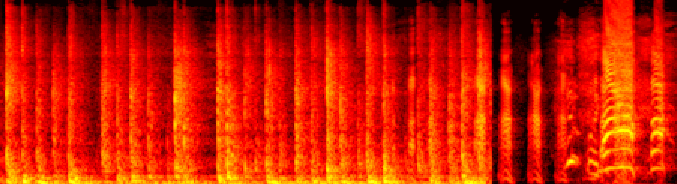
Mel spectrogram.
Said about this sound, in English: It is a guy holding a woman upside down, walking around the living room, and she is slamming her feet up and down on the ceiling.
